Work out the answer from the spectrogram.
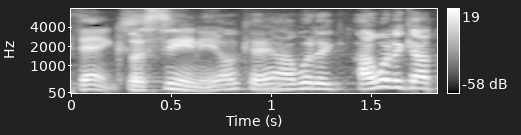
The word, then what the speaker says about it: Basini: Basini, thanks. Basini.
